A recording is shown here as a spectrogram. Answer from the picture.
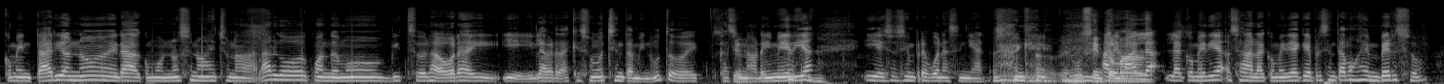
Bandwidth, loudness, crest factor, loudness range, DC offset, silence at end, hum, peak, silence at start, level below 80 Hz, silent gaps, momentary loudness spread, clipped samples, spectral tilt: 15.5 kHz; -23 LUFS; 14 dB; 2 LU; under 0.1%; 0.15 s; none; -10 dBFS; 0.05 s; -48 dBFS; none; 7 LU; under 0.1%; -6 dB/octave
